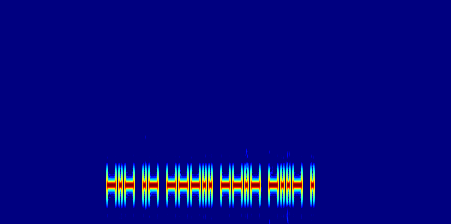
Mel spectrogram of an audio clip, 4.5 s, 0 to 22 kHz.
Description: Morse code, heard as a keyed tone, about 37 wpm, 700 Hz. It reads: KA8QXE
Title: USA Call Signs - 6 Characters - Repeated 3x - 40wpm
